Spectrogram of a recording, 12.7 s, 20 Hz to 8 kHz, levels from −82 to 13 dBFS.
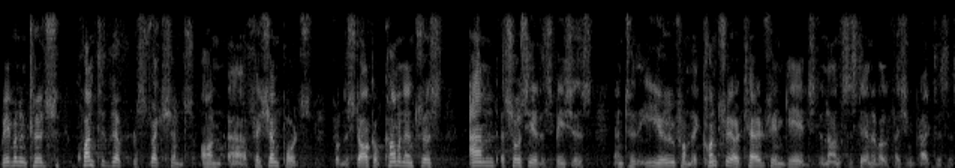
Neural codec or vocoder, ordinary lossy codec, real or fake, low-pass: vocoder, 22.05 kHz, 80 mel bands, HiFi-GAN; none; fake; 7.2 kHz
